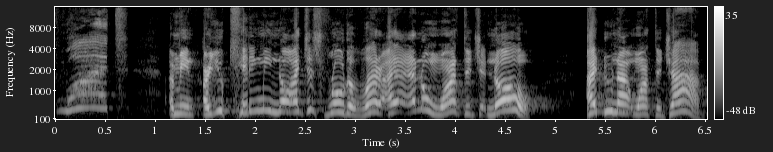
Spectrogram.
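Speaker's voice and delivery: high, loud, incredulous protest; shocked disbelief. Retold or imitated. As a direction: blurt it out, stunned at the offer. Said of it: "I'm like".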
